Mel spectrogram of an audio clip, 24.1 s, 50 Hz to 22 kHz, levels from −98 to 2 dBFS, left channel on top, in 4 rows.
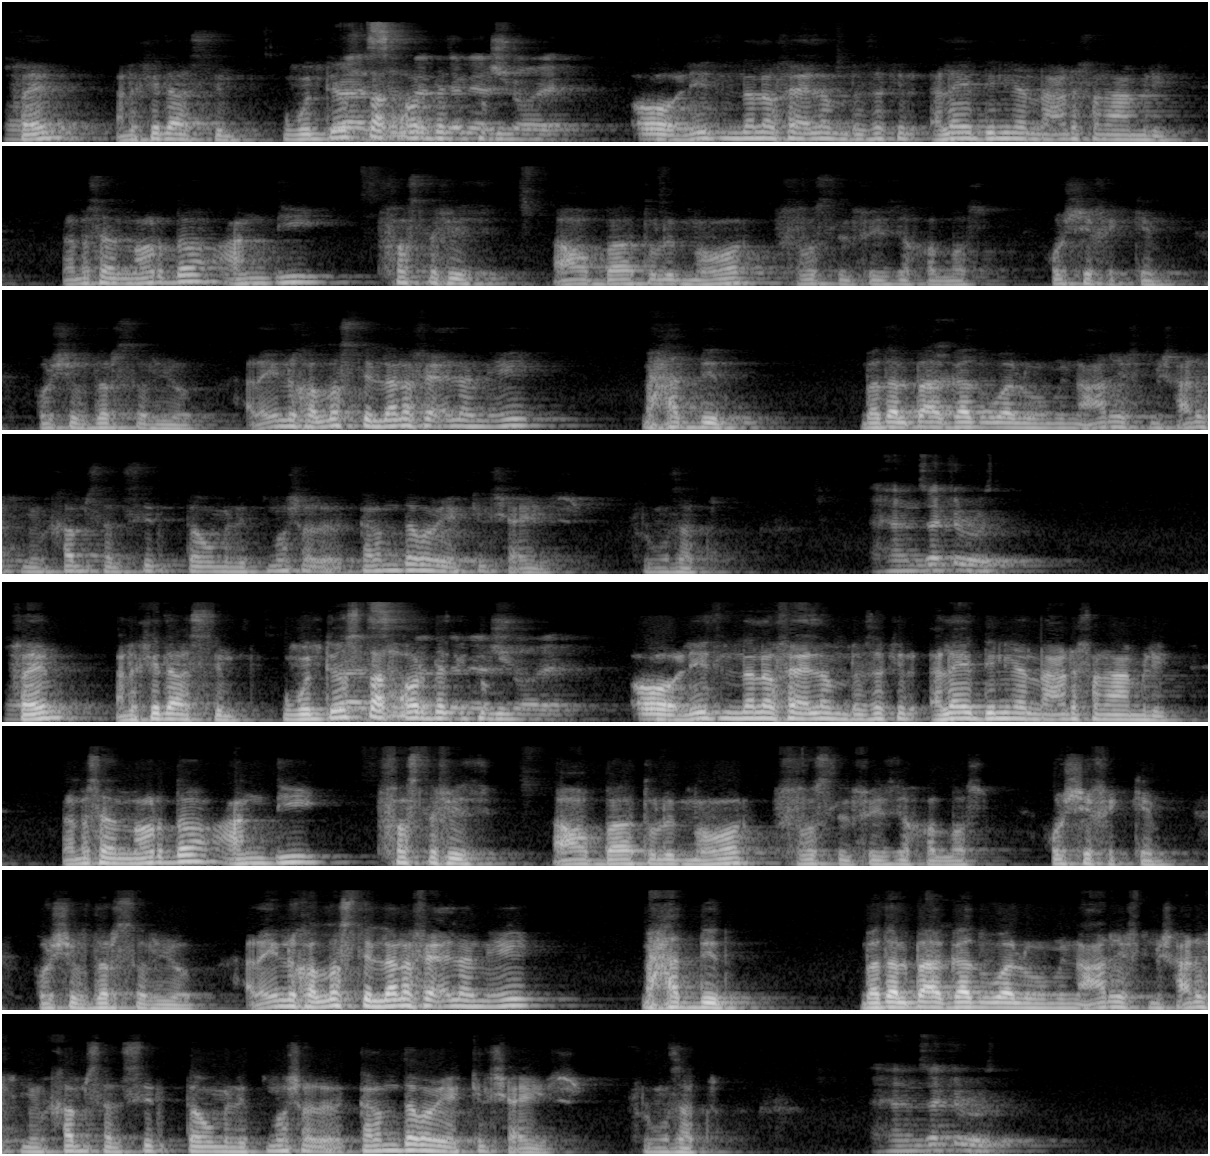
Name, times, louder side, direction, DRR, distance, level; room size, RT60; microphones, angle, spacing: voice 1, 0.1-2.6 3.2-5.8 6.3-7.6 7.9-8.4 8.8-10.9 11.3-11.9 12.2-13.0 13.3-14.7 15.3-15.8 16.4-21.0 21.3-21.6, right 7 dB, 80° right, 0.3 m, -27 dB
voice 2, 1.6-2.8 16.7-16.8 22.4-23.0, left 1 dB, 20° left, 0.9 m, -36 dB
6.5 x 5.3 x 6.2 m
head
